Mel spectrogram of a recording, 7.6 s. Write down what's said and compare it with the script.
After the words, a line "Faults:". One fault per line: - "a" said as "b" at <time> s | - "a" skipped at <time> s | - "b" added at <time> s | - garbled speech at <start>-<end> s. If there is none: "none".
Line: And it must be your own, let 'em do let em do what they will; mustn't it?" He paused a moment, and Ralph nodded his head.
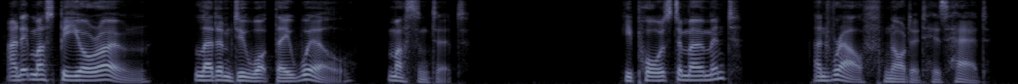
And it must be your own, let 'em do what they will; mustn't it?" He paused a moment, and Ralph nodded his head.
Faults:
- "let em do" skipped at 1.9 s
